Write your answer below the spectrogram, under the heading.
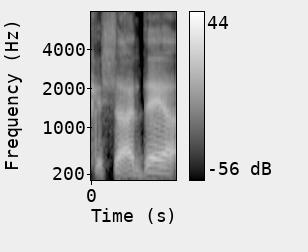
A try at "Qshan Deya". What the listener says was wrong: Just stress the Q more. Qshan.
